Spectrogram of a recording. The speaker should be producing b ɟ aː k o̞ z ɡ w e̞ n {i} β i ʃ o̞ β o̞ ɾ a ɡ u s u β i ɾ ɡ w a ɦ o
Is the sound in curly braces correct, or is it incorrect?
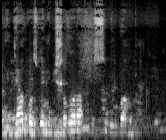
correct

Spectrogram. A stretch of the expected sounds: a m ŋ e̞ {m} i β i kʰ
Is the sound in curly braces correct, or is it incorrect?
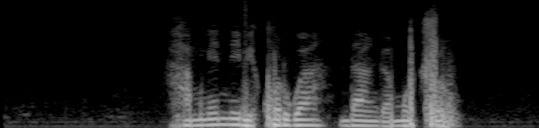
incorrect: n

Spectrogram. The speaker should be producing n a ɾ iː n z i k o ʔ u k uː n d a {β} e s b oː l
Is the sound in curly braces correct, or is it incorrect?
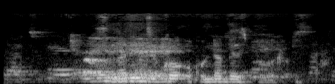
incorrect: b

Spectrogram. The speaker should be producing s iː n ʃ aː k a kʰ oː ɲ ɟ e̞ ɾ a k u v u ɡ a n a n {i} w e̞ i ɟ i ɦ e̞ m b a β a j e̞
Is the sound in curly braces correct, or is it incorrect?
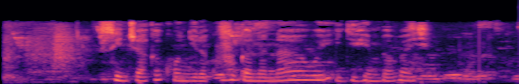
incorrect: a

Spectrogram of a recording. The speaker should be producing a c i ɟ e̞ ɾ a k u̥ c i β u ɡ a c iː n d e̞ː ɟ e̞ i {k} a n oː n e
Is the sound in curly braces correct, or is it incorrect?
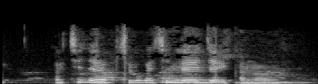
correct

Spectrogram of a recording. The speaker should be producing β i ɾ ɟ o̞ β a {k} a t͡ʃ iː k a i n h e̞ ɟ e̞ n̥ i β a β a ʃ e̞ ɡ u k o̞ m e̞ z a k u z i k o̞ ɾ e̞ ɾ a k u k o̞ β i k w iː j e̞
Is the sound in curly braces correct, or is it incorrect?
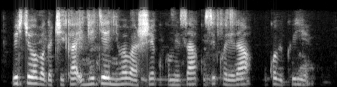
incorrect: ɡ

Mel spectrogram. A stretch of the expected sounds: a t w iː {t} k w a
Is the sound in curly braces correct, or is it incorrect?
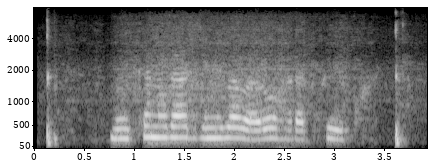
incorrect: none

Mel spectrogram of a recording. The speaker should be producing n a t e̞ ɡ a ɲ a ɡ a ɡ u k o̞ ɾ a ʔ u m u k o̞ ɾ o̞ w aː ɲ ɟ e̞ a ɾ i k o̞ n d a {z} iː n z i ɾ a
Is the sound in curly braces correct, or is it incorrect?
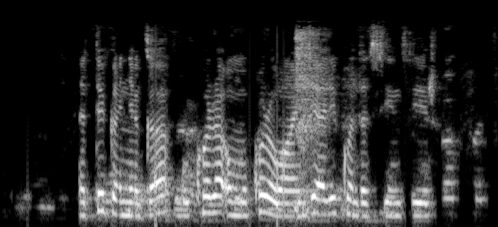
incorrect: s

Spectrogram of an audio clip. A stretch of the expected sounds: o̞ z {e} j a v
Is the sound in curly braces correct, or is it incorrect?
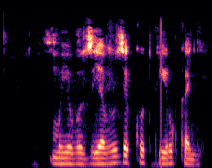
incorrect: i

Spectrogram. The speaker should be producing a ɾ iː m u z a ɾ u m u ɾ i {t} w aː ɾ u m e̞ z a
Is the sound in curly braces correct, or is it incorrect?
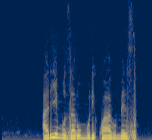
incorrect: k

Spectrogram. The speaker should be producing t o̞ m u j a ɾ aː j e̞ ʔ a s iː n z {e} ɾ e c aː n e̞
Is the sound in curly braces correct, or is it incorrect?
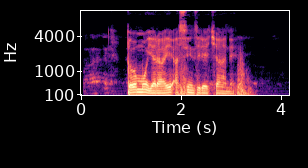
incorrect: i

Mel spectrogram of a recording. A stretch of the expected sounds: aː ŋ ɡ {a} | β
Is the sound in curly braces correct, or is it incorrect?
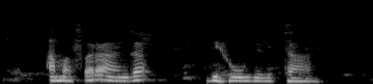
correct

